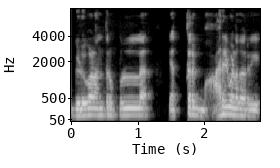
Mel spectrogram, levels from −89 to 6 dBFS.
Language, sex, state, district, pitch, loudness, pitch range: Kannada, male, Karnataka, Dharwad, 130 Hz, -17 LUFS, 125-135 Hz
